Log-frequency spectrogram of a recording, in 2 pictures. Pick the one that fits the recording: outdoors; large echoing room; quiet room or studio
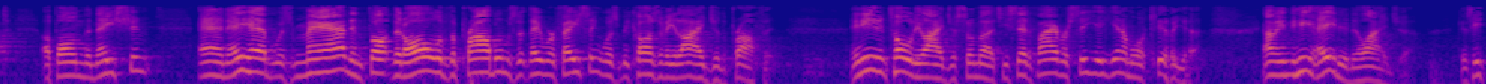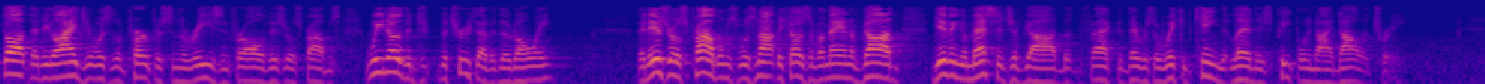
large echoing room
